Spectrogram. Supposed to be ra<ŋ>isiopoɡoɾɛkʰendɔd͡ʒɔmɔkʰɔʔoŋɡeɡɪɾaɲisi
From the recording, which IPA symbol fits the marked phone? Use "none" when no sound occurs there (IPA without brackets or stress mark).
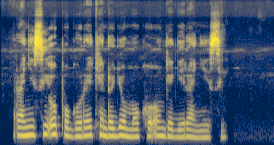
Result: ɲ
